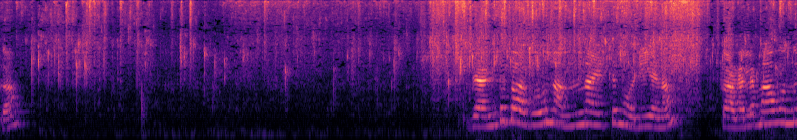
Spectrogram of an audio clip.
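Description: Hot oil sizzles and crackles as food fries in a pan.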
